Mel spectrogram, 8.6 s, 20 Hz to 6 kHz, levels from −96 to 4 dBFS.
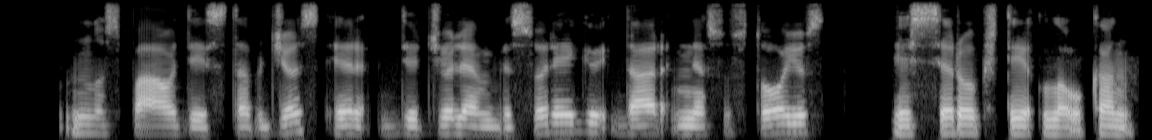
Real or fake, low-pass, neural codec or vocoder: real; 5.4 kHz; none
